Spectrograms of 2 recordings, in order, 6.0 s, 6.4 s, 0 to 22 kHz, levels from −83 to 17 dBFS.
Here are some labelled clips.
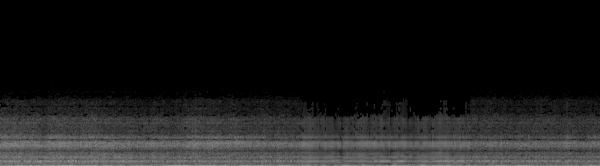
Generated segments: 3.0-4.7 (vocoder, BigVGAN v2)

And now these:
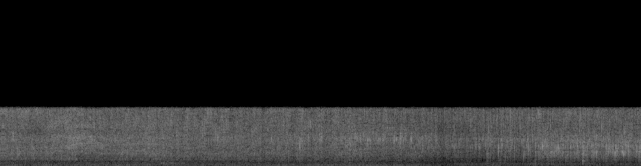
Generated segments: 0.0-1.5 (vocoder, Vocos); 2.1-2.7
